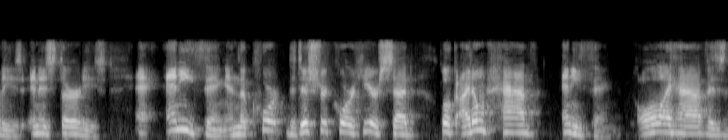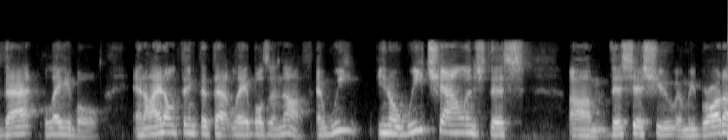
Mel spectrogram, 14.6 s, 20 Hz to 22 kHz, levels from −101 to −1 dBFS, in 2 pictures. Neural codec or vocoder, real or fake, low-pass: vocoder, 22.05 kHz, 80 mel bands, Vocos; fake; 7.2 kHz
